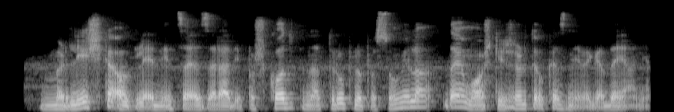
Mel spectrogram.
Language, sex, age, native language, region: Slovenian, male, 18-29, Slovenian, Coastal Karst region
